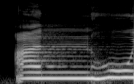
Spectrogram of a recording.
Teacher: cara bacanya nun sukun dibaca jelas izhar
